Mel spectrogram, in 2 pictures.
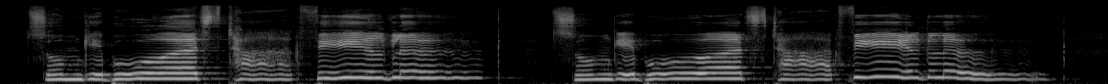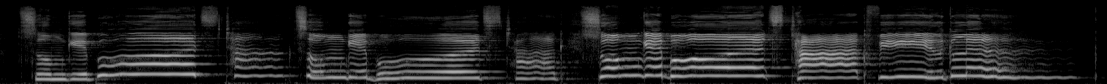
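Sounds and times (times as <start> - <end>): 
woman singing a song in German: 0.3 - 22.1.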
